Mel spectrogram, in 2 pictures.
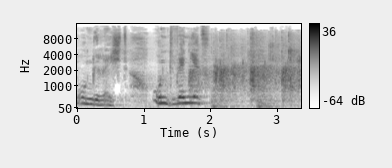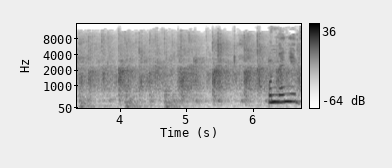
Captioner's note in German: Beifall SPD und DIE LINKE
